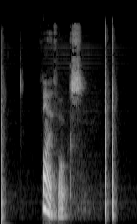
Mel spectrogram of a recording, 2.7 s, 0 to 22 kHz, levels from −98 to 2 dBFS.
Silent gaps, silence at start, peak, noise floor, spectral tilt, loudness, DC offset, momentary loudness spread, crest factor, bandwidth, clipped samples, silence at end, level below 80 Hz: none; 0.05 s; -6 dBFS; -57 dBFS; -4.5 dB/octave; -26 LUFS; under 0.1%; 14 LU; 22 dB; 15 kHz; under 0.1%; 0.45 s; -62 dBFS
